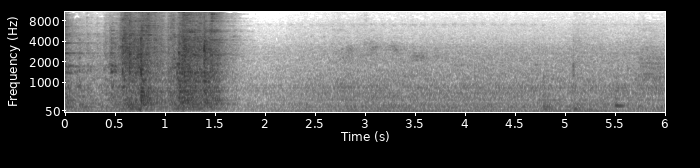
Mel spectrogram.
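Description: A short burst of clattering and scraping, about a second and a half long, as a lemon and a stainless-steel flat grater are handled on a plastic cutting board. After it comes steady low room noise.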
